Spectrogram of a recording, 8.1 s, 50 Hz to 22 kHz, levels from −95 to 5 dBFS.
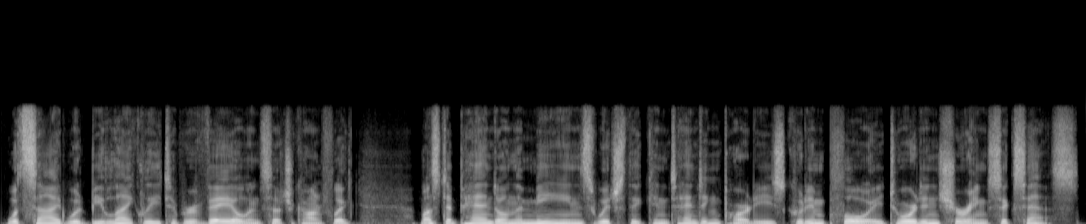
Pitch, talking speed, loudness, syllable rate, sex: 105 Hz, 185 wpm, -20 LUFS, 5.0 syllables/s, male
